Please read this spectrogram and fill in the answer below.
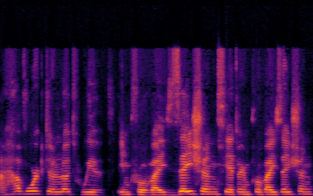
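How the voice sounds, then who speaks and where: Against a quiet background, a woman talks at a fairly slow pace in a medium pitch. Her French accent comes through in a dry, close sound with no echo. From France. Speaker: choreographer and performer. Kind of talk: interview.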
